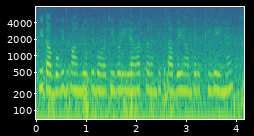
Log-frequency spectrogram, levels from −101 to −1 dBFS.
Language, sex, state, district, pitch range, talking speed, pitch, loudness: Hindi, female, Punjab, Pathankot, 230-240 Hz, 260 wpm, 235 Hz, -17 LUFS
